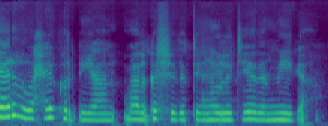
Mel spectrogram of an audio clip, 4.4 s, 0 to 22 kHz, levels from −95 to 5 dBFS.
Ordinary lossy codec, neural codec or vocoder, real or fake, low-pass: none; codec, 44.1 kHz, 2.6 kbps, SNAC; fake; none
